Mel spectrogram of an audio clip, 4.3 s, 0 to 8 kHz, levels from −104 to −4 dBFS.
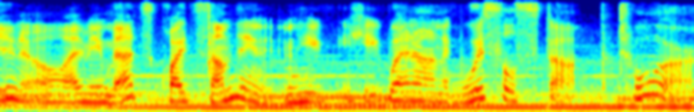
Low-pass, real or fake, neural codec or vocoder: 7.2 kHz; fake; vocoder, 44.1 kHz, 128 mel bands every 512 samples, BigVGAN v2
